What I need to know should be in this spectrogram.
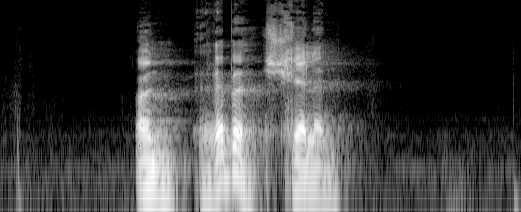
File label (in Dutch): Oilsjt Aalst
